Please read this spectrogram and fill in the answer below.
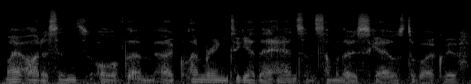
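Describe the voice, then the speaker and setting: A man's voice: low-pitched, little pitch movement, fairly quick, bright, forceful tone, a little hiss or hum. A man streaming a video game, reading quest text aloud over game music.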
